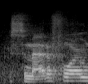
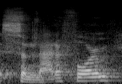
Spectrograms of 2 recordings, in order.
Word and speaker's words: somatoform: But whenever he said somatoform, it sounded like the Korean pronunciation of smartphone. Smartphone, smartphone. He was saying smartphone. It sounded like smartphone, the Korean smartphone. It sounded like smartphone disorder.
